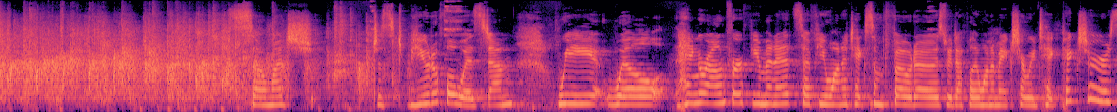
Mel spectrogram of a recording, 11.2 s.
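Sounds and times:
crowd applauding: 0:00.0 - 0:03.8
speech: 0:02.6 - 0:11.1.

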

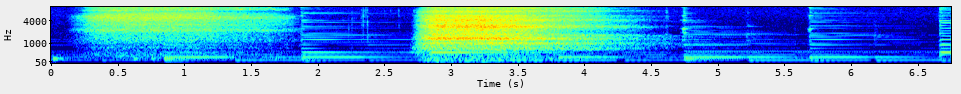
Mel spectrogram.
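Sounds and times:
deep breath in and out: 0:00.1 - 0:01.9, 0:02.7 - 0:04.8.

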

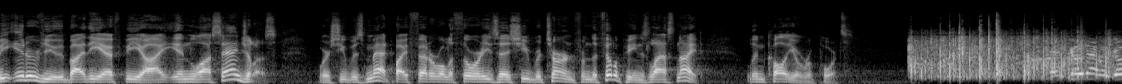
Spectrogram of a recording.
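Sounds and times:
speech: 0:00.0 - 0:09.2
rapid gunfire from police body camera: 0:09.1 - 0:11.2.

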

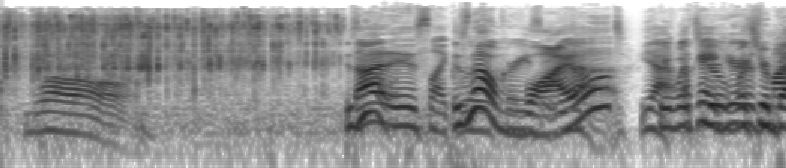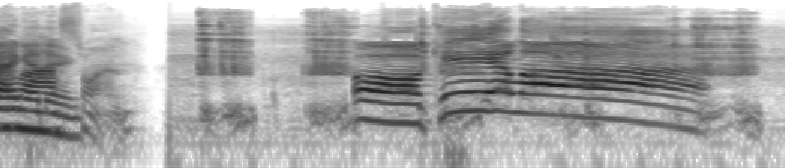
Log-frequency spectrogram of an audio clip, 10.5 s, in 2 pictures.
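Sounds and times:
brittle boiled eggshells crunched in a hand: 0:00.0 - 0:02.6
speech: 0:00.2 - 0:01.1, 0:02.3 - 0:07.0, 0:07.6 - 0:10.3.

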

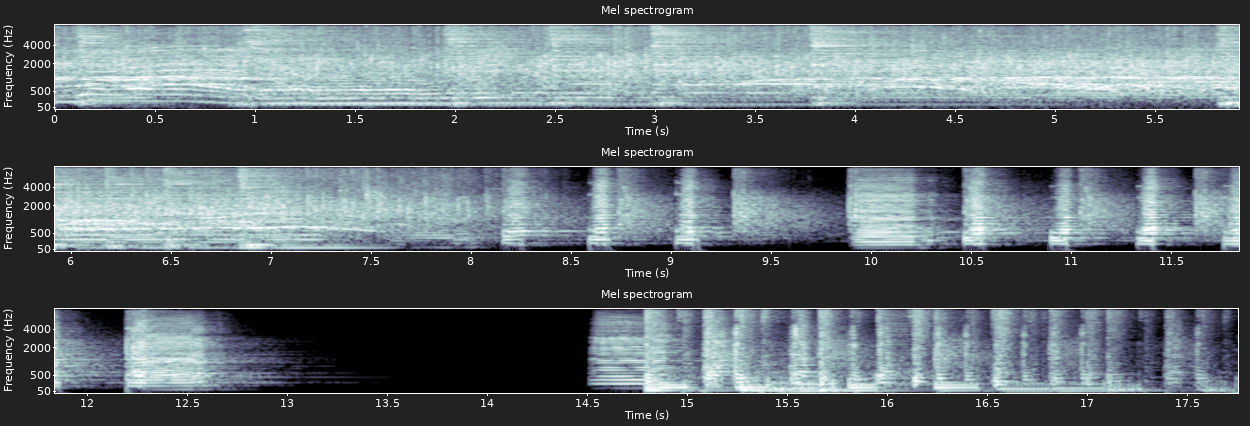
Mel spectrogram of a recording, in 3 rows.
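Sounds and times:
music: 0:00.0 - 0:05.0, 0:05.7 - 0:13.4, 0:14.5 - 0:17.7
audience applause: 0:00.0 - 0:10.0.

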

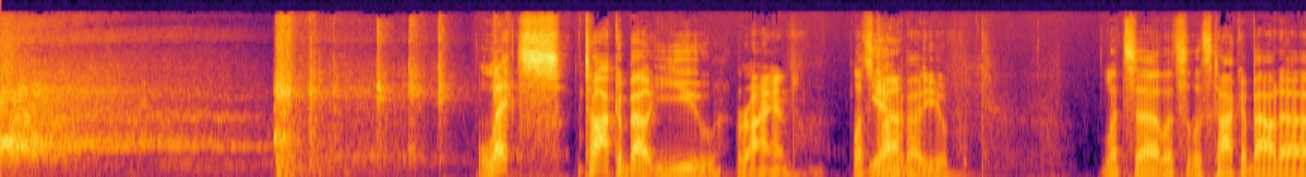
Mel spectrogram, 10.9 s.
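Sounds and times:
car crash sound effect: 0:00.0 - 0:03.6
speech: 0:04.0 - 0:08.1, 0:09.2 - 0:10.8.

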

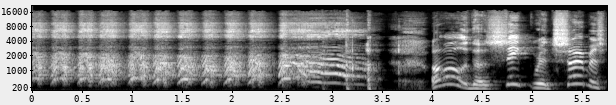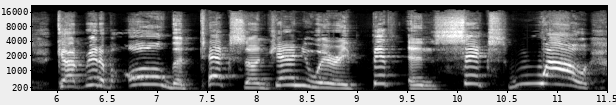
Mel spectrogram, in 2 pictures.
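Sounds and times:
rubber chicken toy squawking: 0:00.0 - 0:03.3
speech: 0:04.3 - 0:11.4.

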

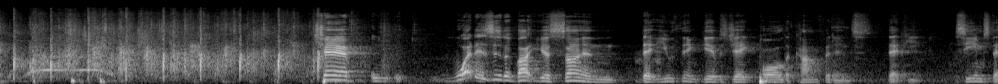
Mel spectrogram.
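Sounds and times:
crowd clapping: 0:00.0 - 0:03.6
speech: 0:03.2 - 0:09.9.

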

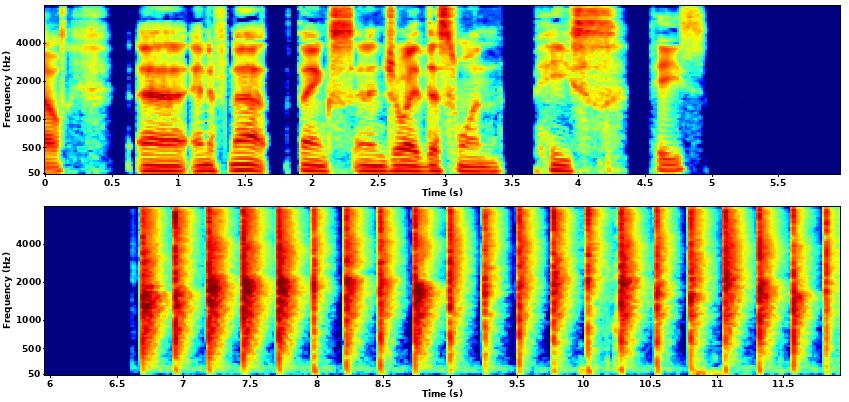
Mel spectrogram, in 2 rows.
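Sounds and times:
speech: 0:00.0 - 0:05.0
hands clapping in a quick steady rhythm: 0:06.7 - 0:11.9.

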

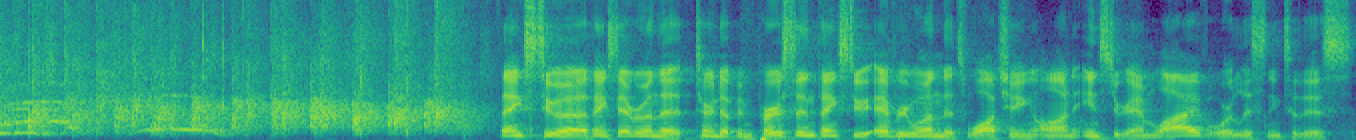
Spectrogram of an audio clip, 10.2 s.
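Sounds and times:
voices and whoops: 0:00.0 - 0:01.9
crowd applauding: 0:00.0 - 0:03.8
speech: 0:03.8 - 0:10.1.

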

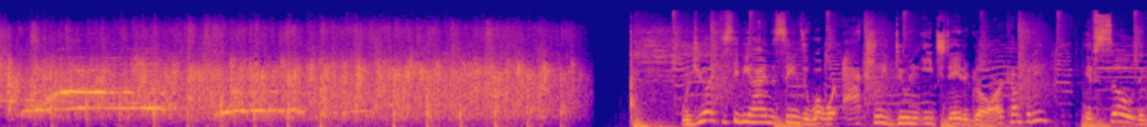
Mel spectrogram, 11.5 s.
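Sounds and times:
whoops and cheers: 0:00.0 - 0:04.0
crowd round of applause: 0:00.0 - 0:06.0
speech: 0:06.8 - 0:11.4.

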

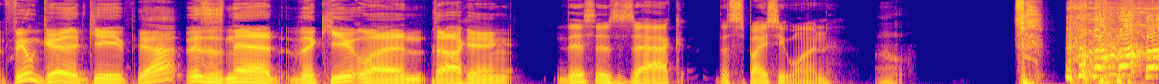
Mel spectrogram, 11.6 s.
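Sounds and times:
speech: 0:00.0 - 0:09.1, 0:10.2 - 0:11.5
sneeze: 0:10.2 - 0:10.6
laughter: 0:10.7 - 0:11.5.

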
